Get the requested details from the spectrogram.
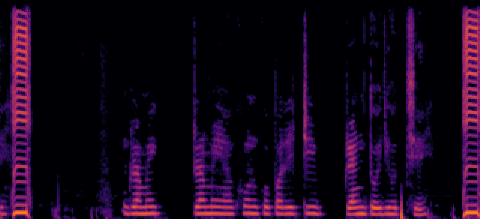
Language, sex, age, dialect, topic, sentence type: Bengali, female, 18-24, Northern/Varendri, banking, statement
